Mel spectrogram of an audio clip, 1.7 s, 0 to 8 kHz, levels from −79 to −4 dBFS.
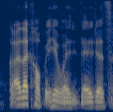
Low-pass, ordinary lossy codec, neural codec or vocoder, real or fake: none; none; none; real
